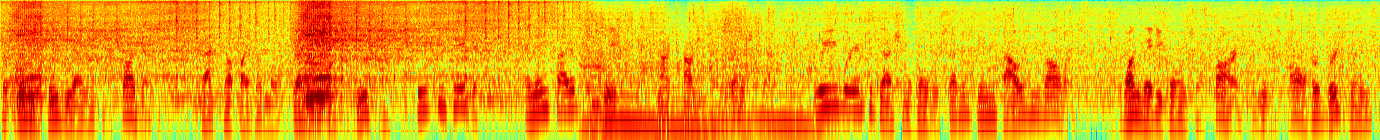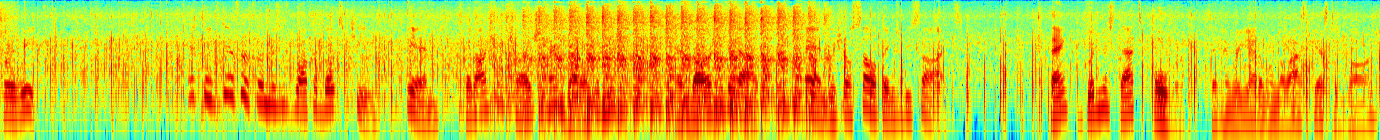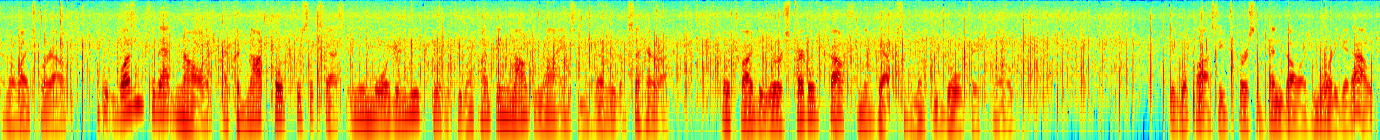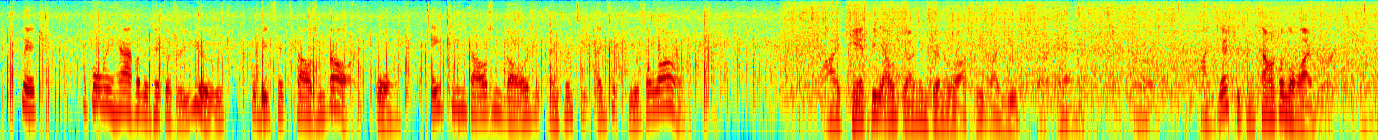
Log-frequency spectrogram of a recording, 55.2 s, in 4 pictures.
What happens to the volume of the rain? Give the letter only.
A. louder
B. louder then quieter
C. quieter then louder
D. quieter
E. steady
E.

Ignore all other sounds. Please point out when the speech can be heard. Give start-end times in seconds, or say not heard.
0.0-14.2, 15.7-23.4, 24.3-37.9, 39.3-48.4, 49.6-55.1.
